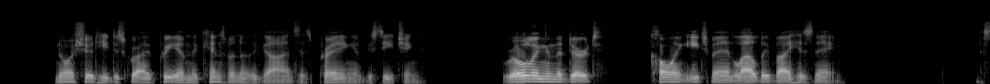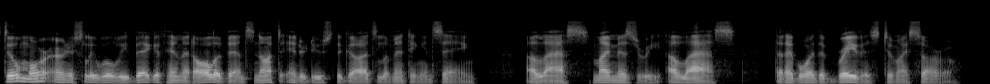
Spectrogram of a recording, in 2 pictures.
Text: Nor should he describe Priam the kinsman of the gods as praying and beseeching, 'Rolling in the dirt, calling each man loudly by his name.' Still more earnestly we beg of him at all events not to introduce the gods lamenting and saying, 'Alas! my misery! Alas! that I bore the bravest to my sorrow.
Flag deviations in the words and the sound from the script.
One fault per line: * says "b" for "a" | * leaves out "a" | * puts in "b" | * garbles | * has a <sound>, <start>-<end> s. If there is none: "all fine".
* puts in "will"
